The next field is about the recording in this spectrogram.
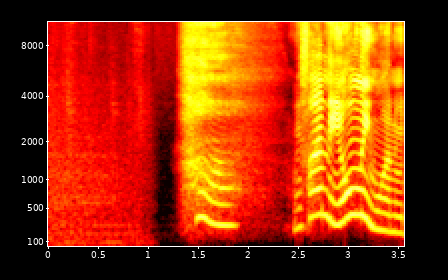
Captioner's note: sighing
